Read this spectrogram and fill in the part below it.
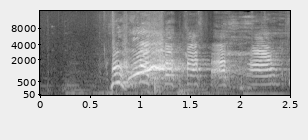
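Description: A young woman screams in fright close by.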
